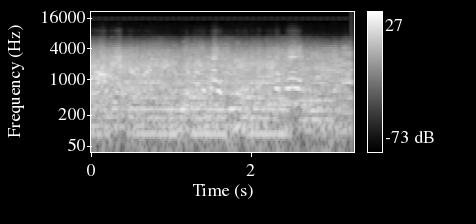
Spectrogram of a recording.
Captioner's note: shouting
